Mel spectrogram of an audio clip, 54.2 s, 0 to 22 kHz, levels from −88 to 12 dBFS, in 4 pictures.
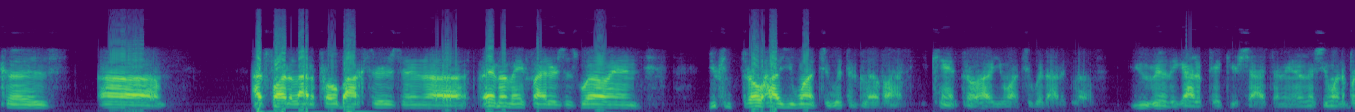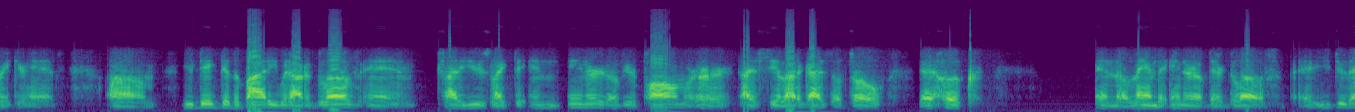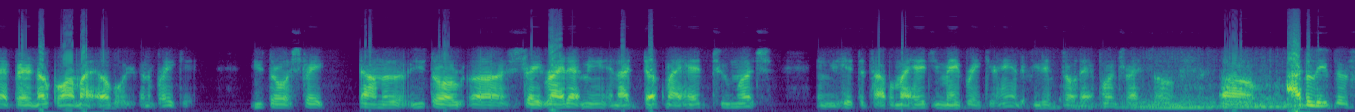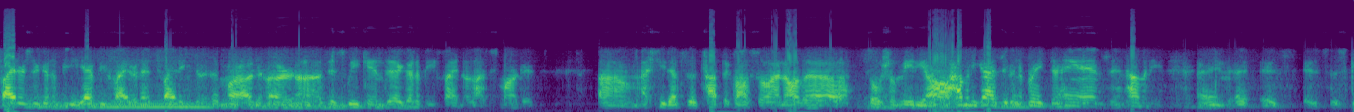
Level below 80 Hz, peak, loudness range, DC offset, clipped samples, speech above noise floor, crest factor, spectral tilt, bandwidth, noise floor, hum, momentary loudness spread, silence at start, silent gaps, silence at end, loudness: -50 dBFS; 0 dBFS; 8 LU; under 0.1%; under 0.1%; 58 dB; 14 dB; -6 dB/octave; 10.5 kHz; -73 dBFS; none; 16 LU; 0 s; none; 0.15 s; -14 LUFS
